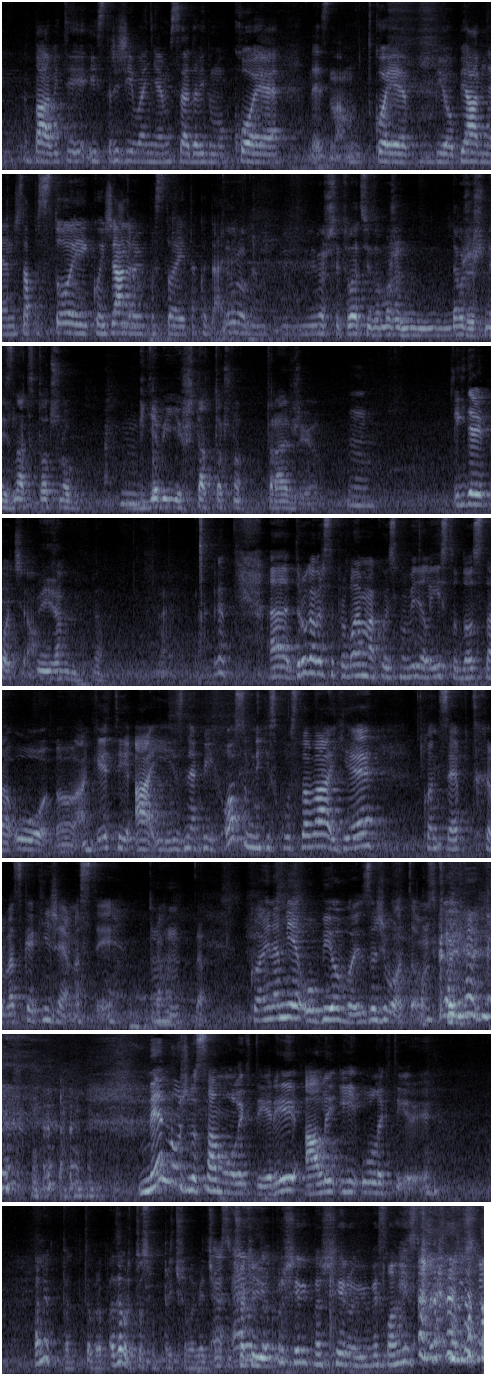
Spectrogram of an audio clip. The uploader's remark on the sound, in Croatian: Liburnicon Live. Bili smo na Liburniconu, festivalu ljubitelja znanstvene fantastike i fantastike.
